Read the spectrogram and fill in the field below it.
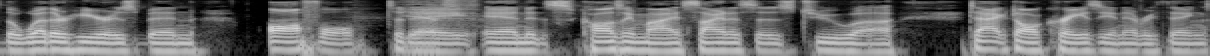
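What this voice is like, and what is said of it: Nasal, congested voice. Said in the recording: “if my voice does sound a little different ... if I sound a little nasally”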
